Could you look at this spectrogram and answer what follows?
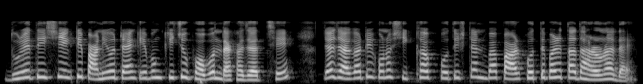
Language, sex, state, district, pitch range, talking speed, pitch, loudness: Bengali, female, West Bengal, Alipurduar, 255-315 Hz, 205 wpm, 295 Hz, -17 LUFS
